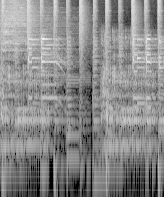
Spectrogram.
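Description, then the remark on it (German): A lion-like roar, that of Leo the lion in a song, growls out amid an upbeat music track, with loud, rough bursts layered over steady drum beats and sustained instrumental tones. “Der große Leo Löwe ist lieb und schläft sehr viel. Gleicht einer Schmusekatze, sein Brüllen ist nur Spiel.”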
